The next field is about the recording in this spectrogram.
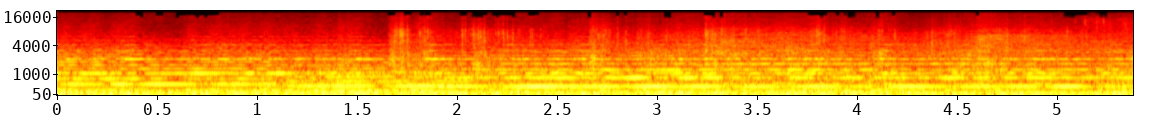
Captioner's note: meteor whooshes and breaks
